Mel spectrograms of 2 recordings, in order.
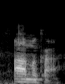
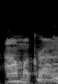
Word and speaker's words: Omicron: Omicron. Omicron.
